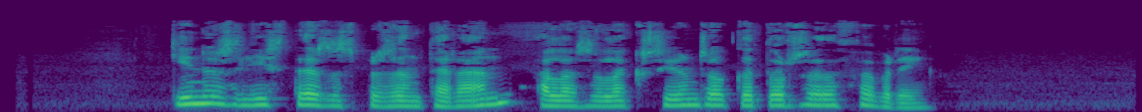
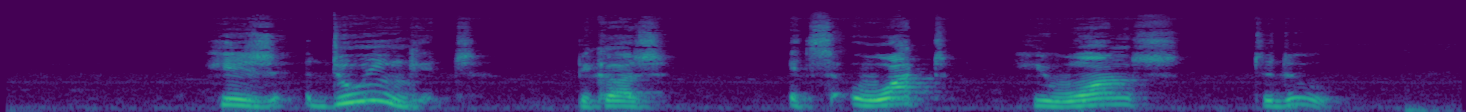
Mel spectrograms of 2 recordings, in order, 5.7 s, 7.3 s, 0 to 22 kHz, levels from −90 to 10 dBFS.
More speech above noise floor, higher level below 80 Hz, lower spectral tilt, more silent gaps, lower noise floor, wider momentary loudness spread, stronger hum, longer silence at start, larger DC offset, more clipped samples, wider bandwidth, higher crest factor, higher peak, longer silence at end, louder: about the same, 41 dB vs 40 dB; about the same, -70 dBFS vs -66 dBFS; about the same, -5 dB/octave vs -5.5 dB/octave; neither; second, -65 dBFS vs -70 dBFS; second, 5 LU vs 19 LU; neither; second, 0.85 s vs 1.05 s; neither; neither; second, 11.5 kHz vs 13.5 kHz; about the same, 20 dB vs 18 dB; first, -6 dBFS vs -14 dBFS; first, 1.05 s vs 0.2 s; first, -24 LUFS vs -31 LUFS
